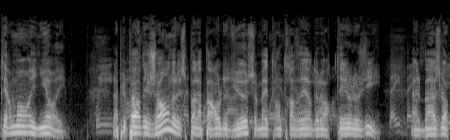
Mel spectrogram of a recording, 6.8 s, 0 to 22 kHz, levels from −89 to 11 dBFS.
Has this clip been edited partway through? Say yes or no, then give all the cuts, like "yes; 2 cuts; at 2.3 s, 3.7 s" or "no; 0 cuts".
yes; 1 cut; at 3.5 s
